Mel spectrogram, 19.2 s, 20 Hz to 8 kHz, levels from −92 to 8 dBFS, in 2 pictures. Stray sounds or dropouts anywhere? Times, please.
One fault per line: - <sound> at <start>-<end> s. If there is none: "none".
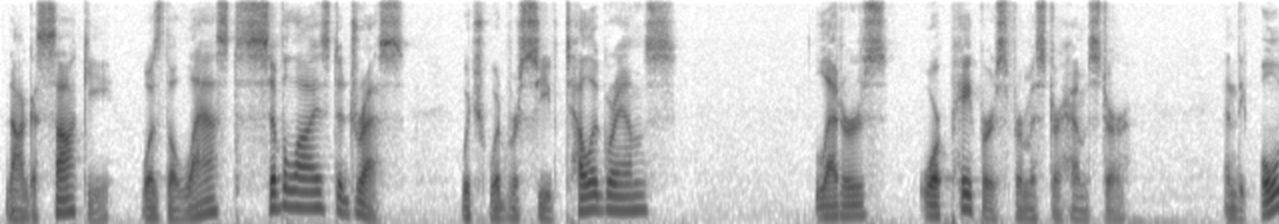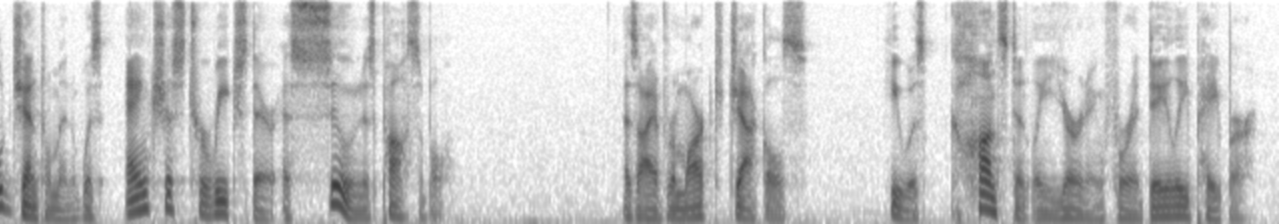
none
